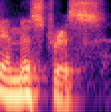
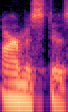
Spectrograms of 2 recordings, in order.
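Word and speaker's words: Amestris: It's Amistris, not Armistice. For some reason, I read it as Armistice. It's Amistris. My apologies.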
